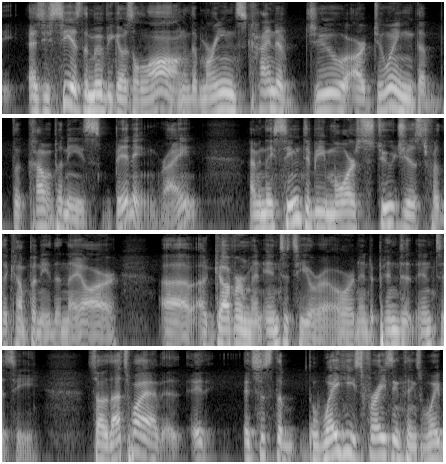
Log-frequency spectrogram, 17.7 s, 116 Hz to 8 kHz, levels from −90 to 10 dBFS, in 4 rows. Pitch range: 100-115 Hz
